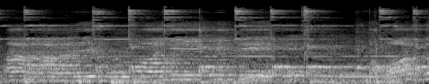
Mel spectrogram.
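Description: Bengali padabali kirtan: a man singing a devotional melody over a harmonium's sustained reed chords, with a khol drum and hand cymbals keeping a steady beat.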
